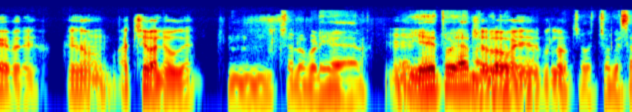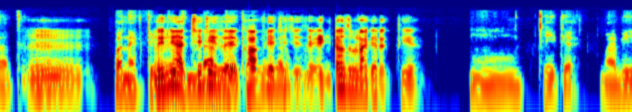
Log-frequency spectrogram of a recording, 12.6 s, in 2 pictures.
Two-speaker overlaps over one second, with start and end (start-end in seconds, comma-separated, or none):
3.9-5.7, 7.9-9.5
